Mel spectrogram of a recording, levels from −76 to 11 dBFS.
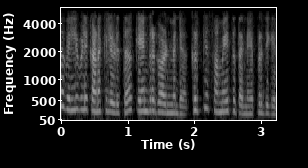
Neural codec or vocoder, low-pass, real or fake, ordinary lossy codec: none; 5.4 kHz; real; Opus, 16 kbps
